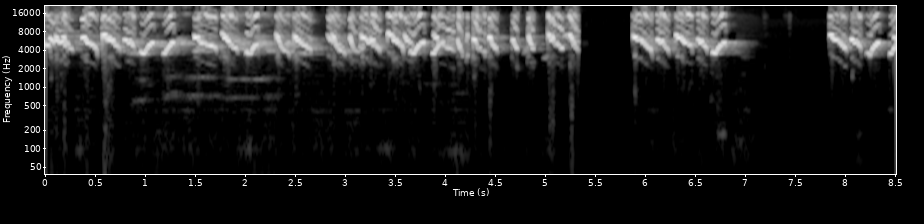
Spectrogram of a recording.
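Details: Oriental white-eye singing, used as a lure to prompt other birds into song: dense, very high chirps and slurred whistles for about five seconds, then two brief silences separating shorter bursts of twittering.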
